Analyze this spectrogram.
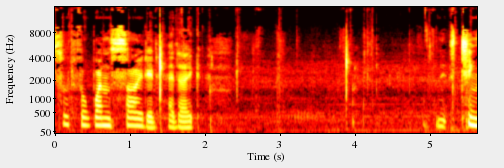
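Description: A small tool taps lightly on tiny plastic beads.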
